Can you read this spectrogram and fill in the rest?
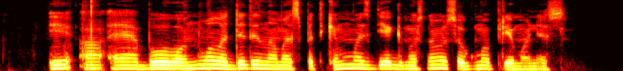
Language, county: Lithuanian, Vilnius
